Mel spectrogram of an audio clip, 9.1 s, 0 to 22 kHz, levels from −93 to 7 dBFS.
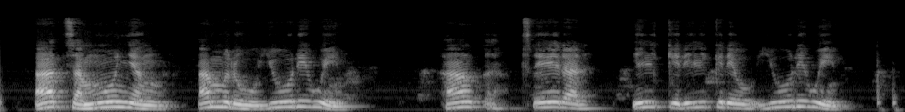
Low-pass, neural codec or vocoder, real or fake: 10.8 kHz; none; real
